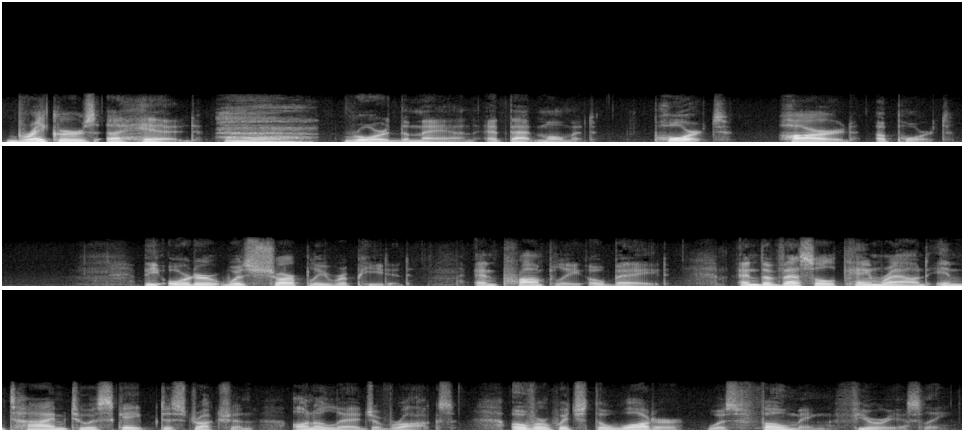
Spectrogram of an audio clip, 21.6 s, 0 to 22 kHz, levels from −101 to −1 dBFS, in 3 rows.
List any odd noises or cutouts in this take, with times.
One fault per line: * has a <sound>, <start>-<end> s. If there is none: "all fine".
* has a sigh, 1.6-2.4 s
